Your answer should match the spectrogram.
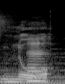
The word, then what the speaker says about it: Gnaw: So we're talking about Gorn, if that's how you pronounce it. I'm really terrible at names. – It's Gnaw. Gnawing on a bone.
